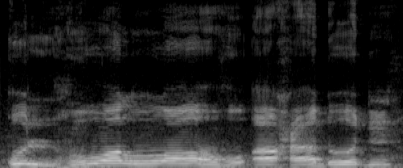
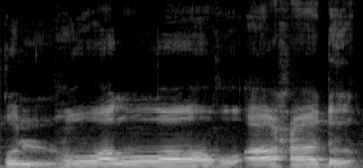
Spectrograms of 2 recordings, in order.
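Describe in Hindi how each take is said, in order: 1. आख़िरी शब्द -un की आवाज़ पर ख़त्म होता है। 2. आख़िरी शब्द बिना स्वर वाले व्यंजन पर ख़त्म होता है।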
